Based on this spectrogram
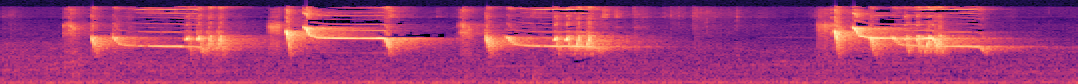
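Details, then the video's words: A sâu đầu đỏ bird's competitive singing: a series of ringing phrases with a sharp attack and a long level whistle ending lower, four phrases close together then one after a pause. "Sâu Đầu Đỏ Hót Đấu"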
